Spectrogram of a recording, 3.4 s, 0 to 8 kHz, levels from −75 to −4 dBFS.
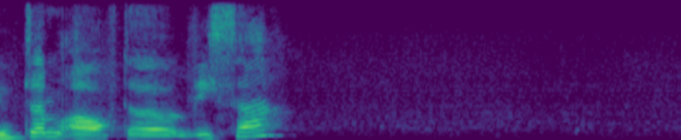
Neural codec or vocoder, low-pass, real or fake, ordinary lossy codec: codec, 16 kHz, 2 kbps, X-Codec, HuBERT features, trained on general audio; none; fake; none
